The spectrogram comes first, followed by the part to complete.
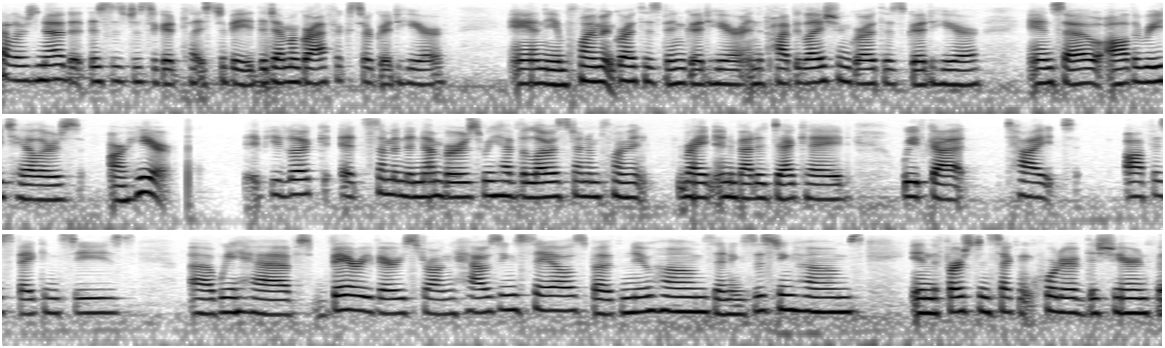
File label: Texas Dallas female, dialect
